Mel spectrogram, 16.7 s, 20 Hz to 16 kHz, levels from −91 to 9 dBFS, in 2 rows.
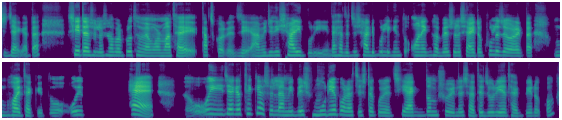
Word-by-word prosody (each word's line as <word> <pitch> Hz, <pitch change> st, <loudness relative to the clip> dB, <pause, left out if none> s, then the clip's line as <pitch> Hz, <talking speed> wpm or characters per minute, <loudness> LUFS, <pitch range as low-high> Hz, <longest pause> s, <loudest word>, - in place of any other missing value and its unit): যে 200 Hz, -, -4 dB
জায়গাটা -, -, -2 dB, 0.6 s
সেটা 260 Hz, -2 st, +9 dB
আসলে 225 Hz, -3 st, -5 dB
সবার 220 Hz, -1 st, -7 dB
প্রথমে 235 Hz, -3 st, -7 dB
আমার 195 Hz, 0 st, -6 dB
মাথায় 195 Hz, -2 st, +4 dB, 0.2 s
কাজ 215 Hz, 0 st, -1 dB
করে 205 Hz, -, -6 dB, 0.2 s
যে 180 Hz, -, -1 dB, 0.2 s
আমি 190 Hz, +2 st, -6 dB
যদি 225 Hz, +1 st, -4 dB
শাড়ি 230 Hz, 0 st, +6 dB
পড়ি 195 Hz, 0 st, -11 dB, 0.2 s
দেখা 220 Hz, +1 st, -4 dB
যাচ্ছে, 215 Hz, +2 st, -10 dB
শাড়ি 220 Hz, -2 st, 0 dB
পরলে 225 Hz, -1 st, -5 dB
কিন্তু 220 Hz, +1 st, -12 dB, 0.2 s
অনেকভাবে 220 Hz, 0 st, 0 dB
আসলে 215 Hz, -1 st, -4 dB
শাড়িটা 200 Hz, +1 st, +5 dB
খুলে 260 Hz, -1 st, -2 dB
যাওয়ার 205 Hz, -3 st, +2 dB
একটা 195 Hz, 0 st, 0 dB, 0.6 s
ভয় 230 Hz, -1 st, +6 dB
থাকে। 205 Hz, -, -3 dB
তো -, -, -17 dB, 0.3 s
ওই 260 Hz, -, -2 dB, 0.8 s
হ্যাঁ, 290 Hz, -1 st, +11 dB, 0.9 s
ওই 310 Hz, 0 st, +6 dB, 0.2 s
জায়গা 305 Hz, -1 st, +2 dB
থেকে 320 Hz, +2 st, -7 dB
আসলে 275 Hz, -3 st, -6 dB
আমি 235 Hz, 0 st, -7 dB
বেশ 250 Hz, +1 st, -1 dB, 0.2 s
মুড়িয়ে 275 Hz, +2 st, +3 dB
পড়ার 235 Hz, -3 st, -5 dB
চেষ্টা 225 Hz, +1 st, -6 dB
করেছি। 200 Hz, -2 st, -6 dB, 0.2 s
একদম 215 Hz, +3 st, -9 dB
শরীলের 215 Hz, -1 st, -6 dB
সাথে 205 Hz, +1 st, -5 dB
জড়িয়ে 210 Hz, 0 st, 0 dB
থাকবে 195 Hz, 0 st, -9 dB
এরকম। 215 Hz, +2 st, -14 dB
220 Hz, 170 wpm, -24 LUFS, 205-235 Hz, 0.9 s, হ্যাঁ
